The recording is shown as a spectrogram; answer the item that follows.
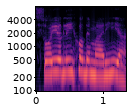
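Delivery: plain reading voice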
